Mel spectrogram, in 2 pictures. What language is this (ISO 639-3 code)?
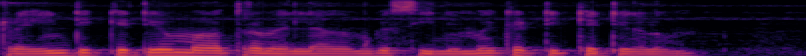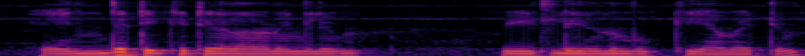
mal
